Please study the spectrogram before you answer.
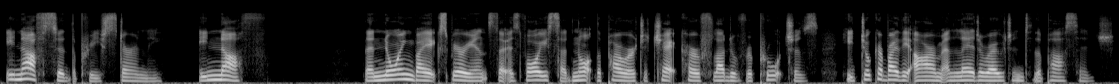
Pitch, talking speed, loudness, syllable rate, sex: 185 Hz, 195 wpm, -18 LUFS, 5.2 syllables/s, female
